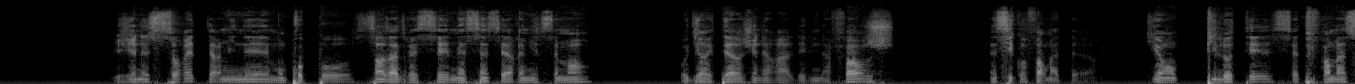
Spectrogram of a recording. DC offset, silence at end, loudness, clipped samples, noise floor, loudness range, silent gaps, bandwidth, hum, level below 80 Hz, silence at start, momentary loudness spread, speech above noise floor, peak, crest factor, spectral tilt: under 0.1%; 0 s; -33 LUFS; under 0.1%; -63 dBFS; 3 LU; none; 16.5 kHz; none; -52 dBFS; 1.15 s; 14 LU; 28 dB; -14 dBFS; 22 dB; -2.5 dB/octave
